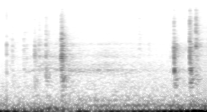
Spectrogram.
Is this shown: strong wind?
no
